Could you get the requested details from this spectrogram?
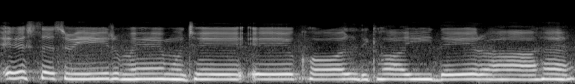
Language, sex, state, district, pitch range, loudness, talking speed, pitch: Hindi, female, Madhya Pradesh, Katni, 230-245 Hz, -9 LUFS, 105 wpm, 235 Hz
